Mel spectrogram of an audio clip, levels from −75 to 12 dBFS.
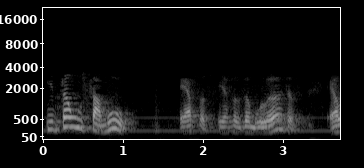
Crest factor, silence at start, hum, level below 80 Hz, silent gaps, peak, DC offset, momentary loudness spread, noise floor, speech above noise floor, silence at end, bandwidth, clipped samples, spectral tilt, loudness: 18 dB; 0.05 s; none; under -90 dBFS; none; -14 dBFS; under 0.1%; 13 LU; -58 dBFS; 28 dB; 0 s; 3.6 kHz; under 0.1%; -6.5 dB/octave; -31 LUFS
